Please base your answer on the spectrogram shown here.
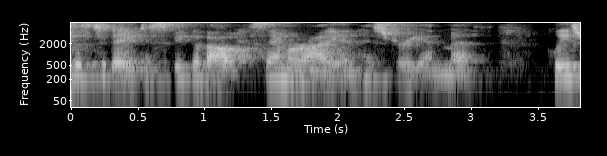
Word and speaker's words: samurai: throughout my presentation today I'll be using the westernized or Americanized version of the pronunciation of the word Samurai uh if we were using Japanese it would be samurai but what's happened is the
